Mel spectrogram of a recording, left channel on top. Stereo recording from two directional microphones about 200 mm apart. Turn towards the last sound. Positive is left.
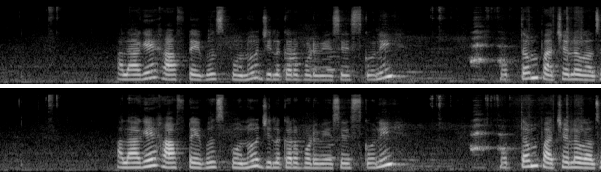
turn(degrees=-15)  # may be behind; listen again after turning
